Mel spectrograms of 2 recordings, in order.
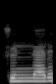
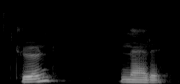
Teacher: bu sözün tərkibində iştirak edən l samiti də n samiti ilə əvəz edilibdir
